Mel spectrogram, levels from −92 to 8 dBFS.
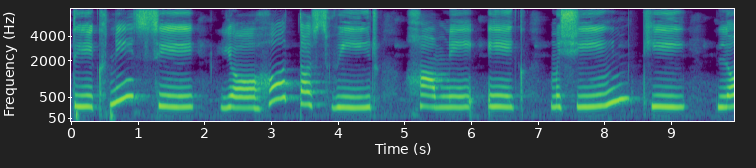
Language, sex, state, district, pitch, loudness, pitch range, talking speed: Hindi, male, Punjab, Fazilka, 275 Hz, -13 LUFS, 265-330 Hz, 55 wpm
